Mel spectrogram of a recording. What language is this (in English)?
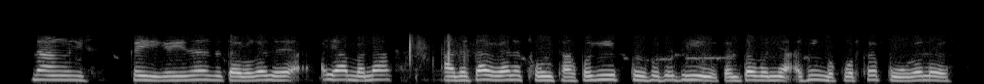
Manipuri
